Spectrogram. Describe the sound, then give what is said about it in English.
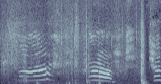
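Noises inside a car outside a school after a bolt is undone: repeated squeaky, whining tones that rise and fall, broken up by several sharp clunks and knocks, moderately loud. “We just undo the bolt and listen to the noises they get in the car.”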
